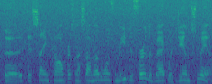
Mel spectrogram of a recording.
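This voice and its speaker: A man in a North Carolina accent at a medium pitch, with audible room echo and noticeable background noise. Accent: Southern US (North Carolina). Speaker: management consultant presenting at a conference. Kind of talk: conference presentation. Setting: conference with live audience. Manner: halting, many fillers.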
